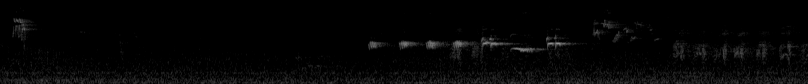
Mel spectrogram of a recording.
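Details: Courtship song of a grey-backed thrush, likely ahead of a second breeding: after three seconds of near quiet, a run of rapid, slightly buzzy whistled notes, followed by fainter high chirps and soft rustling.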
